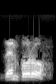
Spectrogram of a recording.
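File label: "unable", Greek; Wingman; Speech; DCS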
